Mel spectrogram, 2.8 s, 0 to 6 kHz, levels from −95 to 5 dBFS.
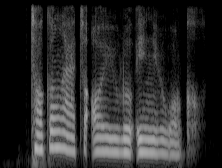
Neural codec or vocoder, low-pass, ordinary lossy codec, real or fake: codec, 16 kHz in and 24 kHz out, 0.4 kbps, LongCat-Audio-Codec, fine tuned four codebook decoder; 5.4 kHz; none; fake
